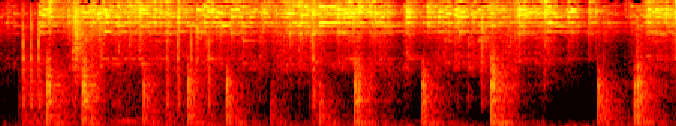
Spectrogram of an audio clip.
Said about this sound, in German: Die Wohnungstür. Wir gehen zur Tür rein. Ein quietschender alter Holzboden, ein Schlüsselbund und die Wohnungstür ist hier.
